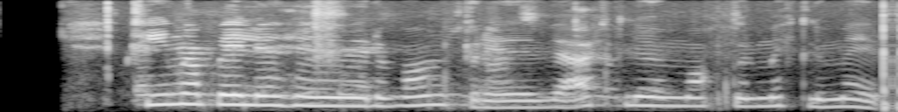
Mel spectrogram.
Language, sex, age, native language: Icelandic, male, 18-19, Icelandic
